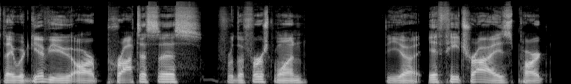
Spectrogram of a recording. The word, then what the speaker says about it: protasis: part is called the protasis. Some people pronounce it protasis. It doesn't really matter how you say it.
